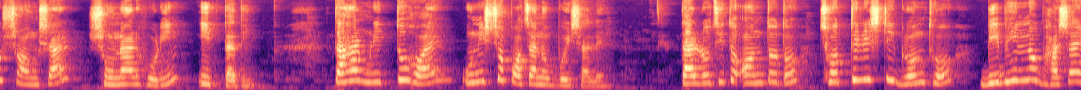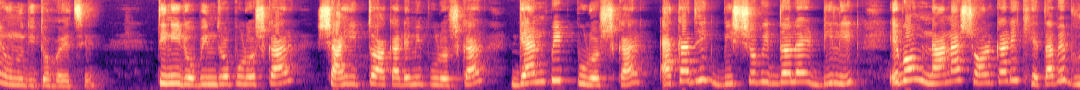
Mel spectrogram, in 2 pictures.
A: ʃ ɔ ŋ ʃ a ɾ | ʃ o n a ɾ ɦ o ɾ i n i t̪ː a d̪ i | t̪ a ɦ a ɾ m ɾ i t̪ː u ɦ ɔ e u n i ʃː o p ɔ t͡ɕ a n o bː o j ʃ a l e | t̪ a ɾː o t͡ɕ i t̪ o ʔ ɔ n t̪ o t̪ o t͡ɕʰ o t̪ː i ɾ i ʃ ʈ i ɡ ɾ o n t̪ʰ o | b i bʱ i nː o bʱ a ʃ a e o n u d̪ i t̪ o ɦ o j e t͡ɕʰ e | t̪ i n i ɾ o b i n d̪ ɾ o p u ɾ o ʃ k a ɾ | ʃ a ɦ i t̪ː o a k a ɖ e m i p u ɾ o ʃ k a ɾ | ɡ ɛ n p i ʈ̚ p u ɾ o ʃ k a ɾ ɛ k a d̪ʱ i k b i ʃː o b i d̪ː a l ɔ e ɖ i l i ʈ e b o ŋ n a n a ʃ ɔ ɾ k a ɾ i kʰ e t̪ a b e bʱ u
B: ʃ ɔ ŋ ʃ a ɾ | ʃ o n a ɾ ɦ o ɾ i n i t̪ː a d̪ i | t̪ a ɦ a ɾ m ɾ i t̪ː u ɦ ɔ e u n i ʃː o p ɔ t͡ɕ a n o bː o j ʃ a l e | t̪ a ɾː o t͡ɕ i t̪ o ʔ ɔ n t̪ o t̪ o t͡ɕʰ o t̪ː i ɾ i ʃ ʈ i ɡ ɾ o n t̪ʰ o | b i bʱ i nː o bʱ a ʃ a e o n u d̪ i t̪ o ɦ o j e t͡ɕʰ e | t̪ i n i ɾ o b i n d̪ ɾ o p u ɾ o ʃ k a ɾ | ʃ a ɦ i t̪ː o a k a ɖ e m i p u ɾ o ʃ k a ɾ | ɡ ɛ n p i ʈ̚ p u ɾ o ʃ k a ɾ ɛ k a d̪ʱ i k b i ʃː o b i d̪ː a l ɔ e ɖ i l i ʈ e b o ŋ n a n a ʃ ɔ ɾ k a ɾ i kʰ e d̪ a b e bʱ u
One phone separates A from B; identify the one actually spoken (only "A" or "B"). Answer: A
